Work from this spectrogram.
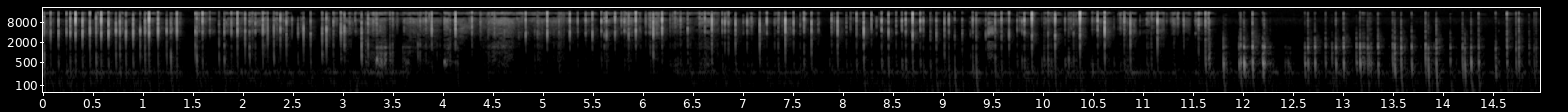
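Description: Long nails tap and scratch along the spine and page edges of a red cloth hardcover book. A quiet, fast stream of dry, crisp ticks and rustling scrapes runs throughout, with a few louder taps near the end.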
